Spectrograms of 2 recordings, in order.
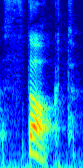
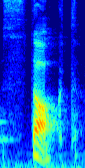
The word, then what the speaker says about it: stoked: So in this one, I needed to round my O vowel more. It's not an O, it's an O. O.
